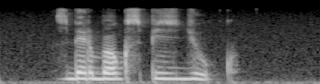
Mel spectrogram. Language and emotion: Russian, neutral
